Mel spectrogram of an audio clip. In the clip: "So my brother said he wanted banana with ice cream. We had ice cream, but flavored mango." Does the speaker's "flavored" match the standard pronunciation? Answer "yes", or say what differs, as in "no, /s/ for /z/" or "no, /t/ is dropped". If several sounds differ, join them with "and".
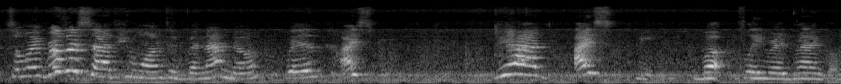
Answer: no, /p/ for /f/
